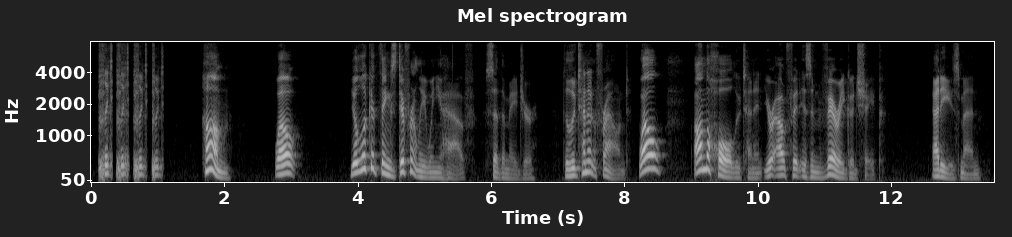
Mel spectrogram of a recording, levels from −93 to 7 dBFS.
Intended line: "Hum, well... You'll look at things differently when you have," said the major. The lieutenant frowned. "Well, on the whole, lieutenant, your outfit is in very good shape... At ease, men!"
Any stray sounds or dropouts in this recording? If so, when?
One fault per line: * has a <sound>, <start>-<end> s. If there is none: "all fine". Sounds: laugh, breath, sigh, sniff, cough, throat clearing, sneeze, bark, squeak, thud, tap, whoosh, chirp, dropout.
* has a laugh, 0.1-1.1 s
